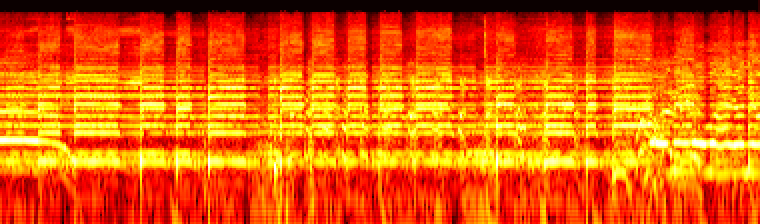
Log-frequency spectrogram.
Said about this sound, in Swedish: Vi ska se om vi kan maxa tutandet nu också. Är alla bilar beredda? Då tutar vi!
